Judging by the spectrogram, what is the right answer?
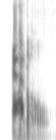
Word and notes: addle: American English

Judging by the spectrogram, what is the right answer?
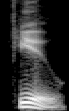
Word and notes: phew: American English

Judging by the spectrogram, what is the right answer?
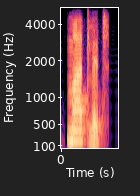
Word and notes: martlet: Indian

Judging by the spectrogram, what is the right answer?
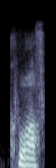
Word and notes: quaff: Indian

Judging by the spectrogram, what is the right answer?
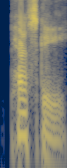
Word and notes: pesky: American English

